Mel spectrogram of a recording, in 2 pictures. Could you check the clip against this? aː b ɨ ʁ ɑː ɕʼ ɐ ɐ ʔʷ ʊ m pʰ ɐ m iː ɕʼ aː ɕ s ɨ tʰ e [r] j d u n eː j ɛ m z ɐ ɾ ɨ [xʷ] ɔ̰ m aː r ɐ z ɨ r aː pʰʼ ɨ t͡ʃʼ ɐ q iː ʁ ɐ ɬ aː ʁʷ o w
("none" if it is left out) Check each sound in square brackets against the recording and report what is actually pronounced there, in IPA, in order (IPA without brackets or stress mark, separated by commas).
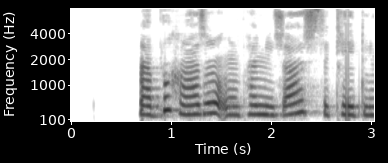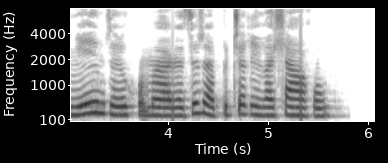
none, xʷ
